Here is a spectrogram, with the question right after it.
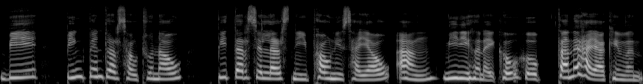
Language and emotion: Bodo, happy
